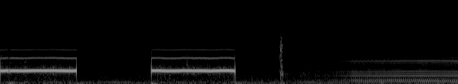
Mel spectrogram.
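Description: Two steady electronic beeps, each about a second long with a short gap between them: the Tracy Island intercom call signal, announcing an incoming call from John on the space station. A faint click follows, then a low steady hum.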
